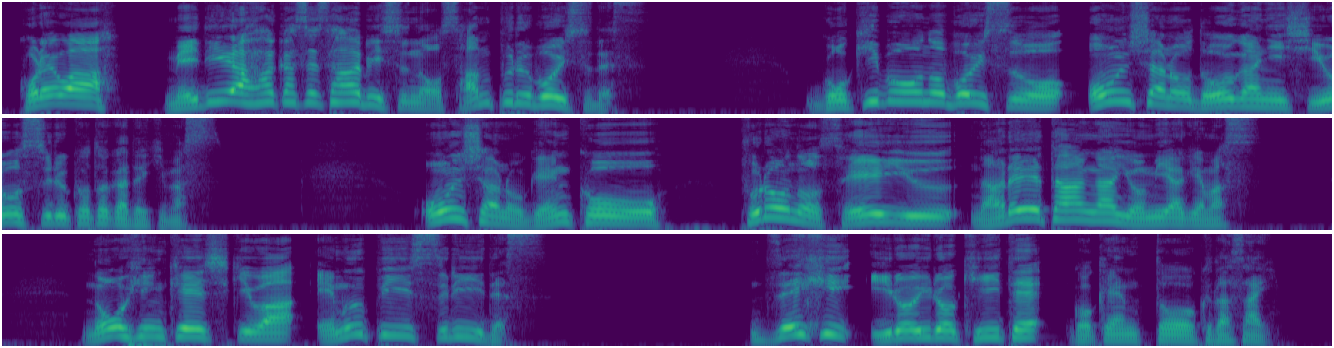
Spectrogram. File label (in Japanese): genki, narration sample voice men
